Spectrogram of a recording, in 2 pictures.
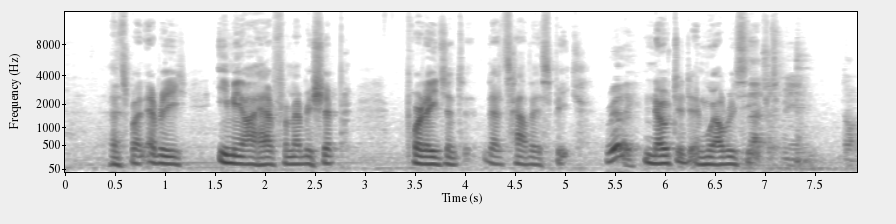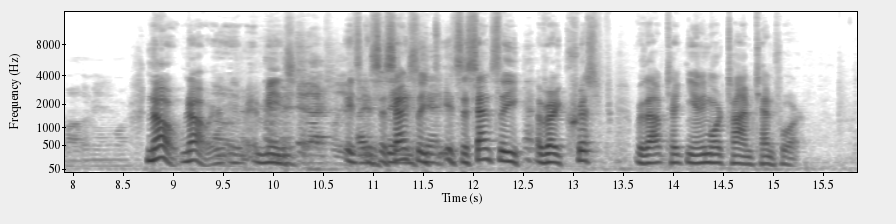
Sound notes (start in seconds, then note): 9.9 chuckles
